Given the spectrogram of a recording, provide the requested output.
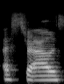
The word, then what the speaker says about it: Estheralice: is esther alice most people would just call me esther but esther alice is how you pronounce my name i'm originally actually i'll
